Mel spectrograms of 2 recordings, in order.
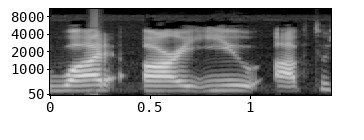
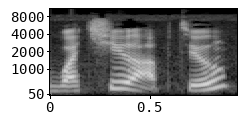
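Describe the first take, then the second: First: Every word is said, including 'are'. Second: The word 'are' is left out. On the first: "nem ejtik ki azt" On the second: "csak azt"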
